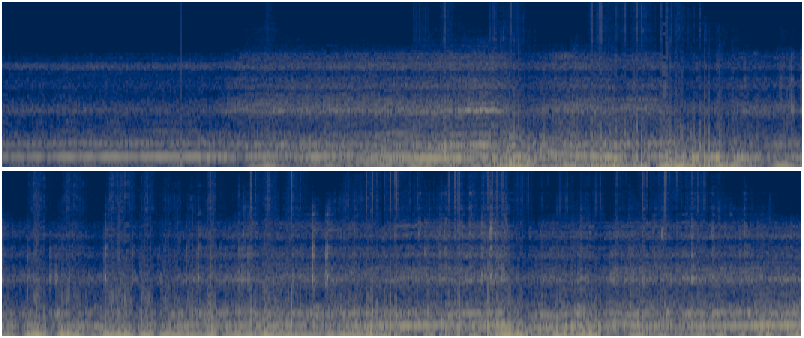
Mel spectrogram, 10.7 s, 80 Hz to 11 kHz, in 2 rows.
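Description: BMW 318ti rally car's engine heard from inside the cabin: idling, then about a second and a half in it revs up and the car launches, pulling hard through the gears with the pitch rising and dropping back at each shift. Sharp clicks and rattles sound over the engine throughout.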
